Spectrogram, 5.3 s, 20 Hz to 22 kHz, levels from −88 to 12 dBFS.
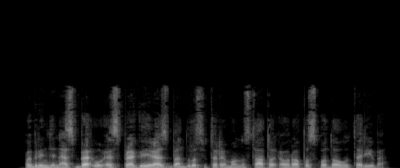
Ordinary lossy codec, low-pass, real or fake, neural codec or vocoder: AAC, 32 kbps; 10.8 kHz; fake; codec, 24 kHz, 0.9 kbps, WavTokenizer, medium speech release version 1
